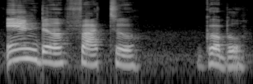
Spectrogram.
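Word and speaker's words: indefatigable: b l e let me see how we pronounce in the fat gble in the fat gble let's see and make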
